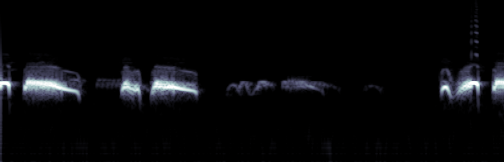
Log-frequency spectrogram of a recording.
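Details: Spotted dove in fighting-coo style aimed at rivals: a long falling coo, a short note with another drawn-out coo, then gentle wavering quiet notes before a fresh rising phrase begins.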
